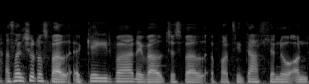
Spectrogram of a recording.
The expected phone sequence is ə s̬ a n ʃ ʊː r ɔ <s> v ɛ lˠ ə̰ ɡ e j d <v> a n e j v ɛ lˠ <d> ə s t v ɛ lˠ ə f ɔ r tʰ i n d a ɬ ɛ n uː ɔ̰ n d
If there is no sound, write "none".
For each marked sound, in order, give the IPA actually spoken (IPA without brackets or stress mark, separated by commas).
s, v, d͡ʒ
